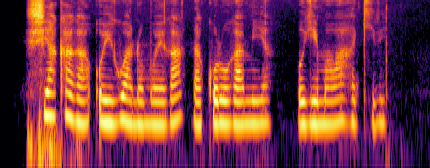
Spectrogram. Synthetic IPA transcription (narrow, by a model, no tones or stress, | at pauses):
ʃiakaɣaʔɔiɣwanɔmwɛɣanakoɾoɣamia | oɣimawaɦakʰiɾi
